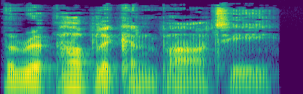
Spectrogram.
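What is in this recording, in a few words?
"republican party", British English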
